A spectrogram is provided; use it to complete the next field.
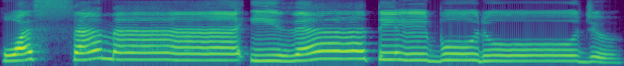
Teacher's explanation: ہم جیم کو تھوڑا سا ہلا کر پڑھیں گے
